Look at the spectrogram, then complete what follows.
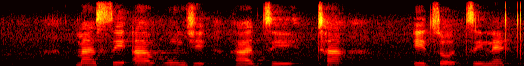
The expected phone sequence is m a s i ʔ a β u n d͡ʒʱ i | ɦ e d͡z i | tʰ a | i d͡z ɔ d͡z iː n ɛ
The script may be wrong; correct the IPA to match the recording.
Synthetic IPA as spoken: m a s i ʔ a β u n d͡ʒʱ i | ɦ a d͡z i | tʰ a | i d͡z ɔ d͡z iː n ɛ

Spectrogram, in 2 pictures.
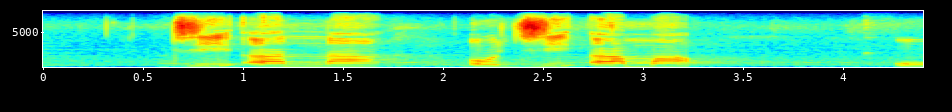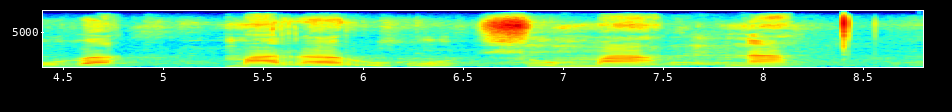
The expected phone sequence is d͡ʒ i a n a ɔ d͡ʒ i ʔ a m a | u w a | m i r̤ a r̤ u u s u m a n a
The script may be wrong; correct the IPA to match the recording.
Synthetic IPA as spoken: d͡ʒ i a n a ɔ d͡ʒ i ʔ a m a | u β a | m a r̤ a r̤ u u ʃ u m a n a

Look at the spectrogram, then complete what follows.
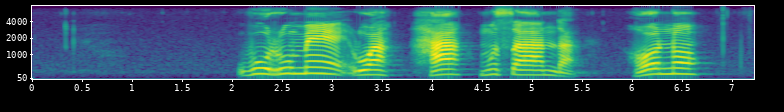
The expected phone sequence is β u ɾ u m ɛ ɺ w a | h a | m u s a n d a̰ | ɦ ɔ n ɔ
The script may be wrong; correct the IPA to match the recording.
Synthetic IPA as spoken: β u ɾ u m ɛ ɺ w a | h a | m u s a n d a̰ | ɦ ɔ n ɔ

